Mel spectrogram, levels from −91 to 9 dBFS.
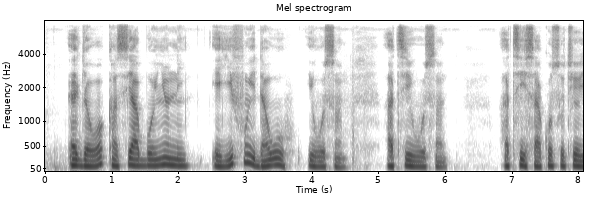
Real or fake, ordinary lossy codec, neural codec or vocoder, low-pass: real; none; none; 7.2 kHz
